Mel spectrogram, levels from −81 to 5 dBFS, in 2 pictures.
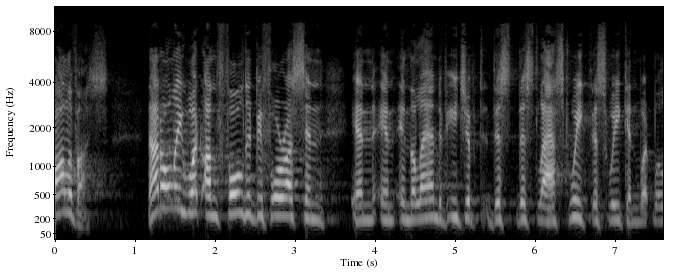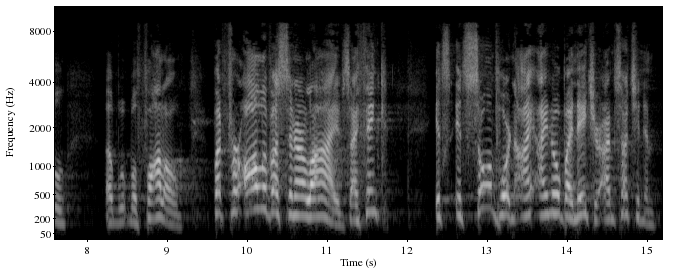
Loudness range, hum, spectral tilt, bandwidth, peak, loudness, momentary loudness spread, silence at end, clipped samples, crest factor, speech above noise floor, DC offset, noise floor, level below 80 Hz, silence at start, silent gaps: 6 LU; none; -2.5 dB/octave; 9.4 kHz; -2 dBFS; -23 LUFS; 15 LU; 0.15 s; under 0.1%; 22 dB; 34 dB; under 0.1%; -58 dBFS; -86 dBFS; 0 s; none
